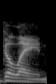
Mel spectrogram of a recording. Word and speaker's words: Ghislaine: It's pronounced Ghislaine, but it's way more fun to call her Ghislaine.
